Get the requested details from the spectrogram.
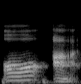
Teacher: এটা উচ্চারণের স্থান হচ্ছে কণ্ঠ থেকে উচ্চারিত হবে, আর উচ্চারণ স্থান অনুসারে নাম হচ্ছে কণ্ঠধ্বনি।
